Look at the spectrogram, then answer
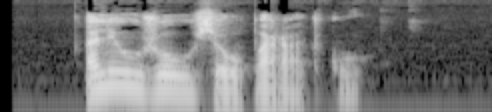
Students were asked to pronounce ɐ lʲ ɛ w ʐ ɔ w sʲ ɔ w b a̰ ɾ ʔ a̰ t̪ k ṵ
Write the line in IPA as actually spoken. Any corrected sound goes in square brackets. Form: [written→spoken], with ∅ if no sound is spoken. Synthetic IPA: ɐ lʲ ɛ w ʐ ɔ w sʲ ɔ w [b→p] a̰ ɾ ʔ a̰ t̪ k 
